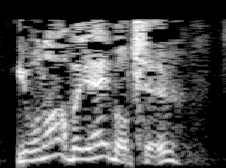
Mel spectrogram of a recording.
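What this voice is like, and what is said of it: Poor Australian accent, sounds British. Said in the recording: “I can't really do a good Australian accent, which is like ... That's more of a British accent.”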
